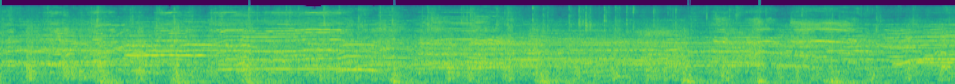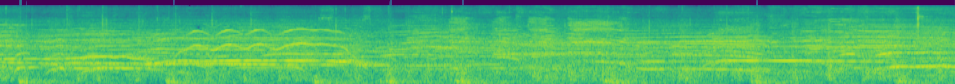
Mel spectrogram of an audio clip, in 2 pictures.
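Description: Crowd of spectators cheering, shouting and whooping throughout, with repeated low thumps underneath.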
